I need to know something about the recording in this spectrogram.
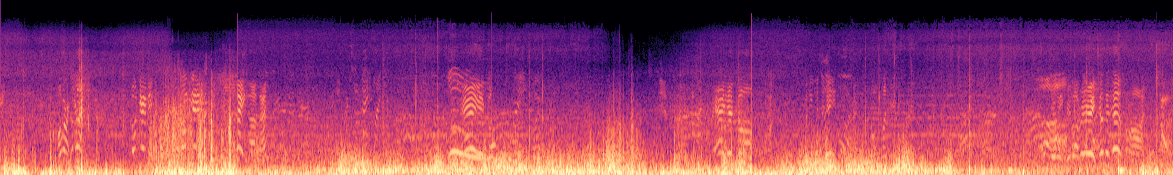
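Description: Young men call out to each other during play, some distance away.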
